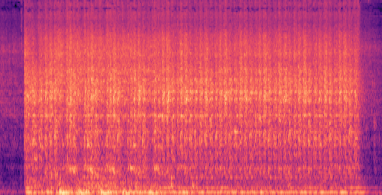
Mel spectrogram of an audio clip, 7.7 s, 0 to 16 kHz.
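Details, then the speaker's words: Christine, V8-swapped Chevrolet S10 with fresh fuel system, first start attempt: long crank with uneven sputtering catches that never run; firing on only one cylinder, only one hot. "It's trying to come alive, as you can tell. The smell is great. But it's literally firing on one cylinder. Only one cylinder is hot."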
